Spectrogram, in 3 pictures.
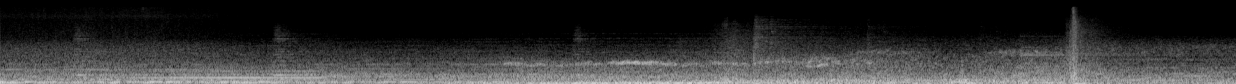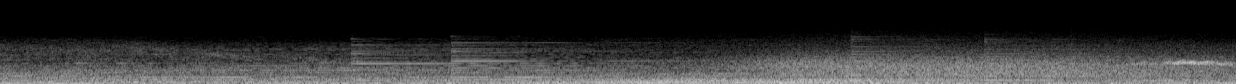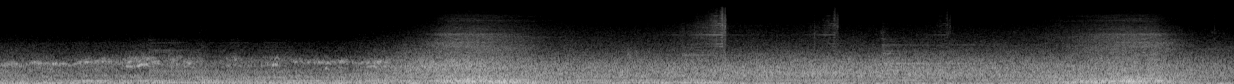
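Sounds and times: eerie suspense music: 0:00.0 - 0:37.0
wind gusts: 0:00.0 - 0:37.0.

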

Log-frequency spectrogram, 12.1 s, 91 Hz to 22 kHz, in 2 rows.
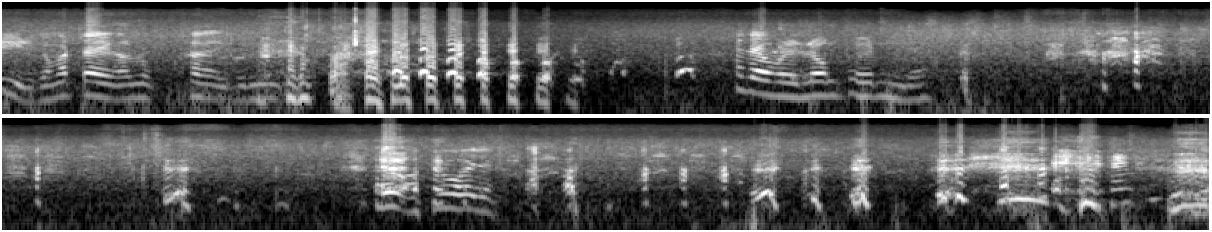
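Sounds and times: women laughing: 0:01.2 - 0:03.7, 0:04.6 - 0:12.0.

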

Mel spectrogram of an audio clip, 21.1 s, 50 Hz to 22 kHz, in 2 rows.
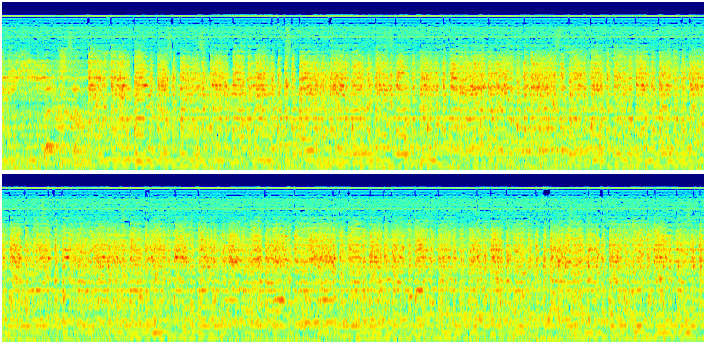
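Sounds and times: band backing track: 0:00.0 - 0:21.0
electric guitar picking: 0:00.0 - 0:21.0.

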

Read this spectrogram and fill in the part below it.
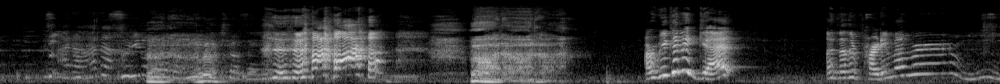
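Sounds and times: woman laughing: 0:01.5 - 0:03.9
character speaking: 0:04.7 - 0:05.8.

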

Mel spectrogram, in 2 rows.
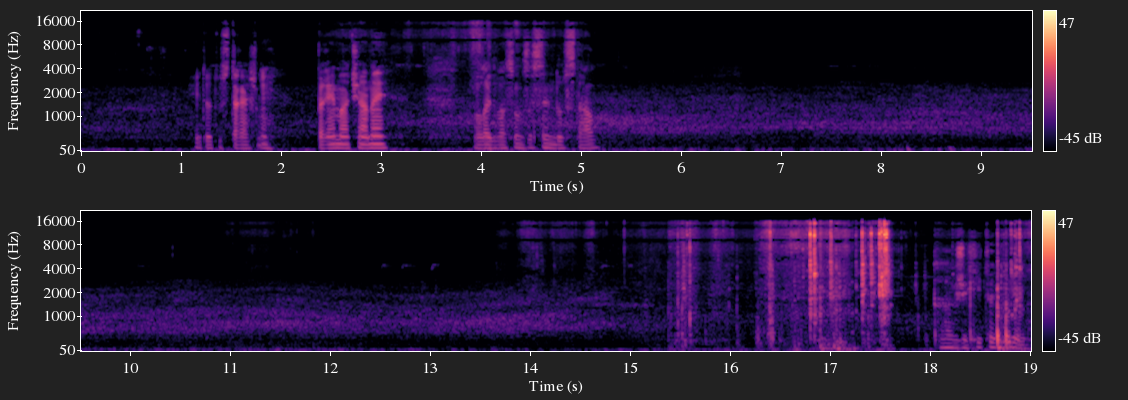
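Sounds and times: car engine and tyre noise: 0:02.1 - 0:19.0
gear knocking and clattering: 0:15.4 - 0:19.0.

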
